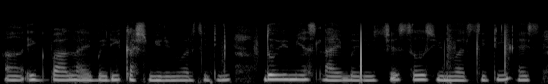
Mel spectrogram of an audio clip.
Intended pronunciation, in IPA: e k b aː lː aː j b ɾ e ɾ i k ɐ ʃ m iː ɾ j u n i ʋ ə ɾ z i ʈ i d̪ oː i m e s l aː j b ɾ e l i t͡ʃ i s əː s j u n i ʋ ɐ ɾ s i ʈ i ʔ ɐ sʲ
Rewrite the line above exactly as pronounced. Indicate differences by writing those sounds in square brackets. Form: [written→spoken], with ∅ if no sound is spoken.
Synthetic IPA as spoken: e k b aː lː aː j b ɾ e ɾ i k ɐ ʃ m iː ɾ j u n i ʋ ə ɾ [z→s] i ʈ i d̪ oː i m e s l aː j b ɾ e [l→ɾ] i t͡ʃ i s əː s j u n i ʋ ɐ ɾ s i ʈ i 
